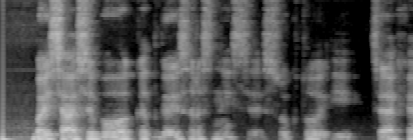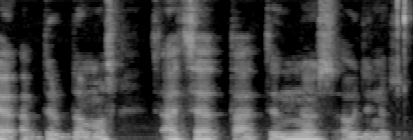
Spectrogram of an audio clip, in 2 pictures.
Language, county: Lithuanian, Tauragė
